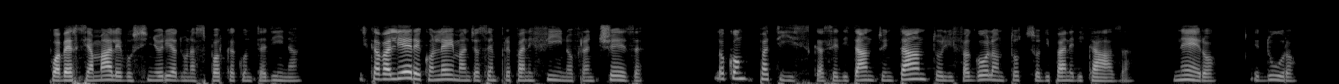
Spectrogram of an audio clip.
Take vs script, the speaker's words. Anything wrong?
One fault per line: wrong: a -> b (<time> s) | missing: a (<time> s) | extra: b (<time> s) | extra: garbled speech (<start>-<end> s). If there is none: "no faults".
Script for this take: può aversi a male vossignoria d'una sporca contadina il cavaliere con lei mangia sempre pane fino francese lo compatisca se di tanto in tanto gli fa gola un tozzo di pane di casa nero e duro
no faults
